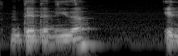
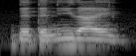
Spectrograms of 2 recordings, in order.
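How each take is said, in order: First: A clear pause separates the two words. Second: The two words run together without a pause. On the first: The speaker calls it right. "¿Te das cuenta de la pausa?" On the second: The speaker calls it wrong. "No lo lee así"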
